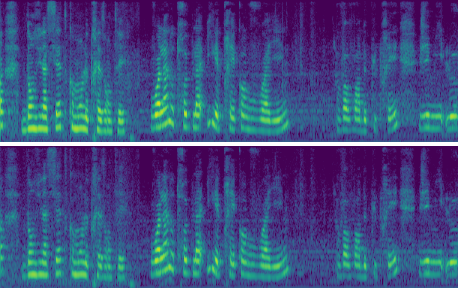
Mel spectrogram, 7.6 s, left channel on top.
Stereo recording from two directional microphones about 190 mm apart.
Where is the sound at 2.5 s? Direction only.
5° left (ahead or behind).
